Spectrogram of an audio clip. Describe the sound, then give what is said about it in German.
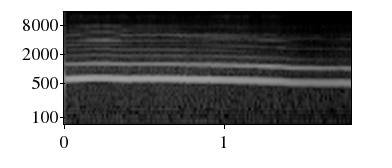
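A single long wolf howl, held steady before sliding gently downward in pitch near the end, loud and clear with no voices around it. “Ich höre die Wölfe schon heulen.”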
